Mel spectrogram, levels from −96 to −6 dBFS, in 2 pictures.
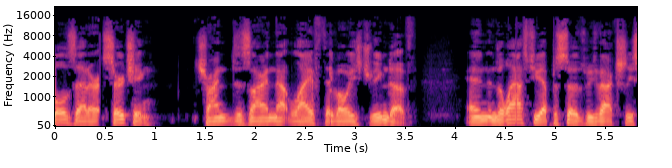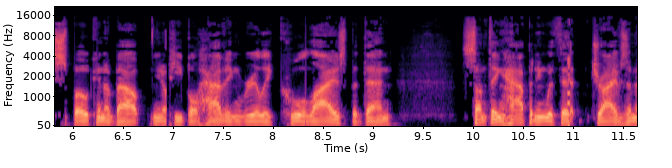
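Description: Right at the start, around 0.41 to 0.45 s, there's a brief glitch. That's damaged data in a compressed stream: bytes in the encoded file went bad, the decoder misread those frames, lost sync and had to hunt for the next valid frame header. The same glitch turns up at 2.71 to 2.76 s, just after "to design that life" and before "always dreamed of", then again at 6.89 to 6.94 s and at 10.91 to 10.98 s.

In between, at 4.60 s, between "in the" and "few episodes we've actually", you get a quick tick. That's a block of digital silence, about 11.6 ms of samples dropped to zero, probably because the output buffer wasn't filled in time. The length fits a 512-sample buffer. The hard cut in and out is what you hear. A shorter one, about 5.5 ms, sits at 8.32 s between "people having really" and "lives but then".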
